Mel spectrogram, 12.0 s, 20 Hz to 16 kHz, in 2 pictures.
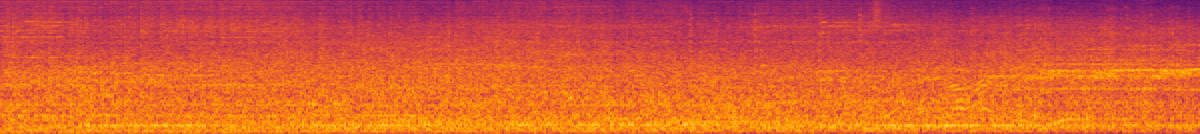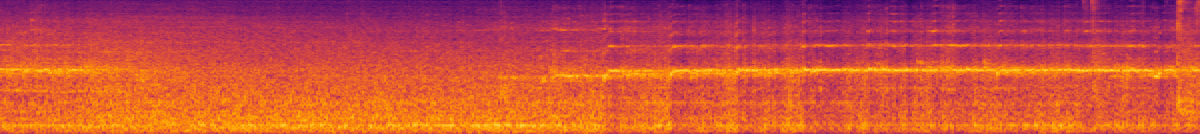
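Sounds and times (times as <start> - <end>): roasting machine drone: 0.0 - 12.0.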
